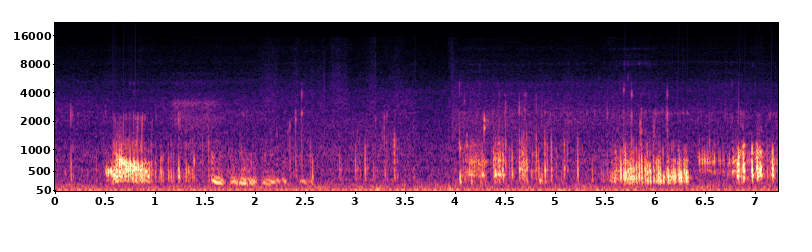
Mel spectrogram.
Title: Chase stomach growling 4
